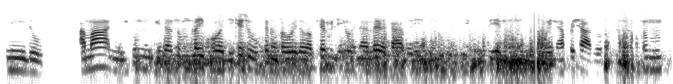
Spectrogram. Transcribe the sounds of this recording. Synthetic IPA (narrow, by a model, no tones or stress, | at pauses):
midu | ɐmaniɡumɡidasumlɐjkʰojdikajsukajnatawɔjdawapʰemiliojnɐlɐjɾakaduidiubeniojnɐpɐjsad̪usum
